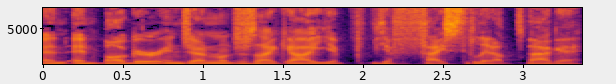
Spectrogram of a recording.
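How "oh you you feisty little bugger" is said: put-on slipping into Australian accent. Trying out British slang words, slipping into an Australian accent. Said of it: "you kinda went Australian on that again".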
